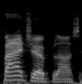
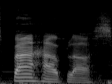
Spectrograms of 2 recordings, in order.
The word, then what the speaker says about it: Baja Blast: So when you do Badger Blast, it's not Badger Blast, it's Baja Blast, which is Behemoth, or Bahamut as people call it.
